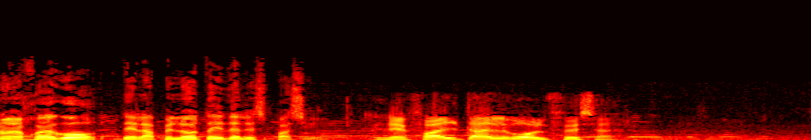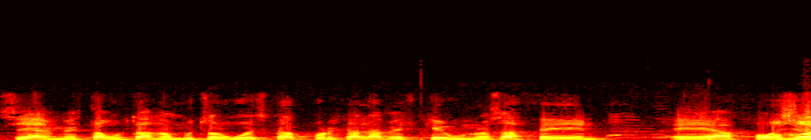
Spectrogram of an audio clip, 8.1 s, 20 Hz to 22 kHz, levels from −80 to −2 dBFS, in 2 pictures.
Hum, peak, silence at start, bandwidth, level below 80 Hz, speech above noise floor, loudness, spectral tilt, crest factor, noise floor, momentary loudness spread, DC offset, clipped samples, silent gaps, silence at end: none; -6 dBFS; 0 s; 12.5 kHz; -56 dBFS; 27 dB; -22 LUFS; -6 dB/octave; 16 dB; -48 dBFS; 10 LU; under 0.1%; under 0.1%; none; 0 s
